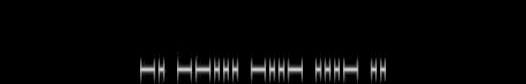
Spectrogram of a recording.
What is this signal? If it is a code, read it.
Morse code, heard as a keyed tone, about 26 wpm, 700 Hz. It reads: N7XVI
